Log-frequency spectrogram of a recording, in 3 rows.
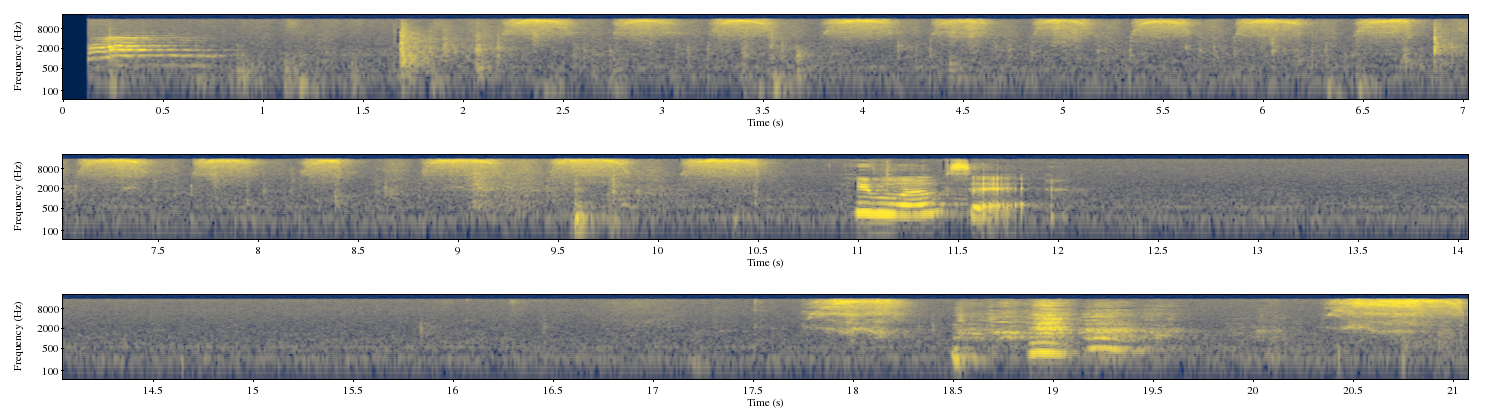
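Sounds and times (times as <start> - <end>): air pump puffing hisses: 2.1 - 10.6, 17.8 - 18.3, 20.3 - 21.0.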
